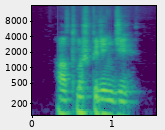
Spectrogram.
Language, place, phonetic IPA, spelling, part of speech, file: Azerbaijani, Baku, [ɑltˌmɯʃ biɾinˈd͡ʒi], altmış birinci, numeral, LL-Q9292 (aze)-altmış birinci.wav
- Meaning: sixty-first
